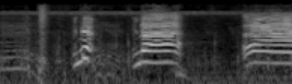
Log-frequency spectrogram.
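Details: Goat during a health check in Sambas, giving four wavering, nasal bleats, two short then two long and loud, with quiet pauses between.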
